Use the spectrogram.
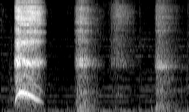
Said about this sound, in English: I gasped in shock, then took a few deep breaths.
